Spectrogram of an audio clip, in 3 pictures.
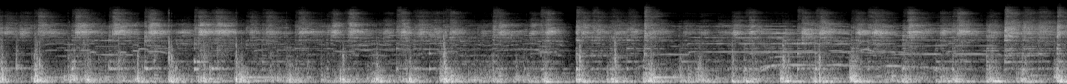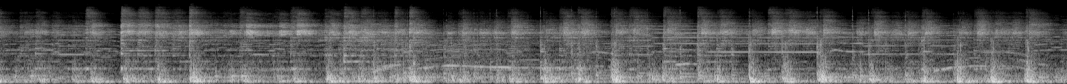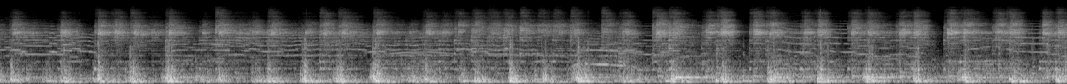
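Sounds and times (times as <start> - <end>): fast percussion with metallic clashing: 0.0 - 32.0.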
